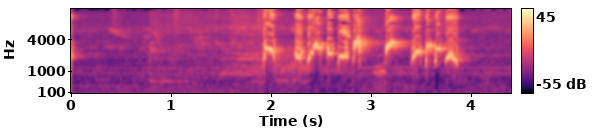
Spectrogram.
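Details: Fast morning song of a red-whiskered bulbul, used to train other bulbuls: after a quiet second and a half, a long energetic run of about ten clear, warbling notes sliding downward, in two close groups.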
